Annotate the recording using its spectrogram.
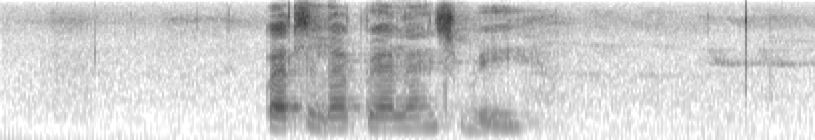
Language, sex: Southern Sotho, female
